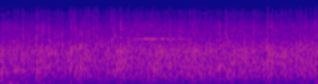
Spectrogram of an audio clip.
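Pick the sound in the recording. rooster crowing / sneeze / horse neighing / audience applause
audience applause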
